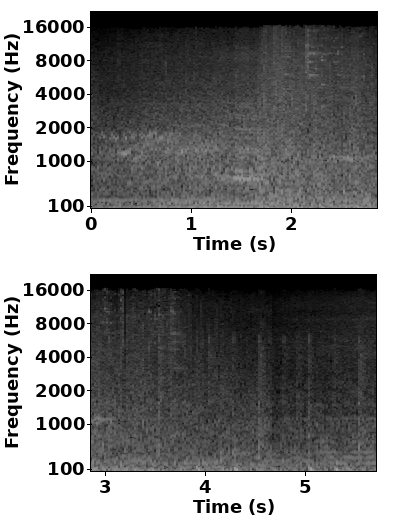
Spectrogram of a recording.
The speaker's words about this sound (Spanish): recibe un disparo en el brazo y en la espalda. Muere al instante.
